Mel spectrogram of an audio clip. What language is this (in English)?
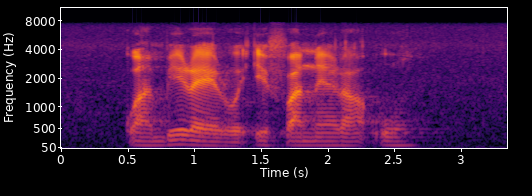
Venda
